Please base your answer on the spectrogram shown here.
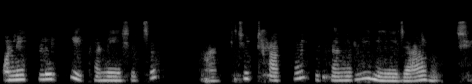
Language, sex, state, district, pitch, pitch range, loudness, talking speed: Bengali, female, West Bengal, Jalpaiguri, 200 Hz, 185-240 Hz, -27 LUFS, 150 wpm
